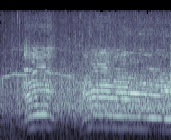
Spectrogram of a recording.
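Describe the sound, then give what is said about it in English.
Steady applause from a crowd, added as a sound effect, with rising and falling cheers and whoops layered over the clapping, sustained at a fairly loud, even level for a few seconds. “I'm gonna add some applause here too.”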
